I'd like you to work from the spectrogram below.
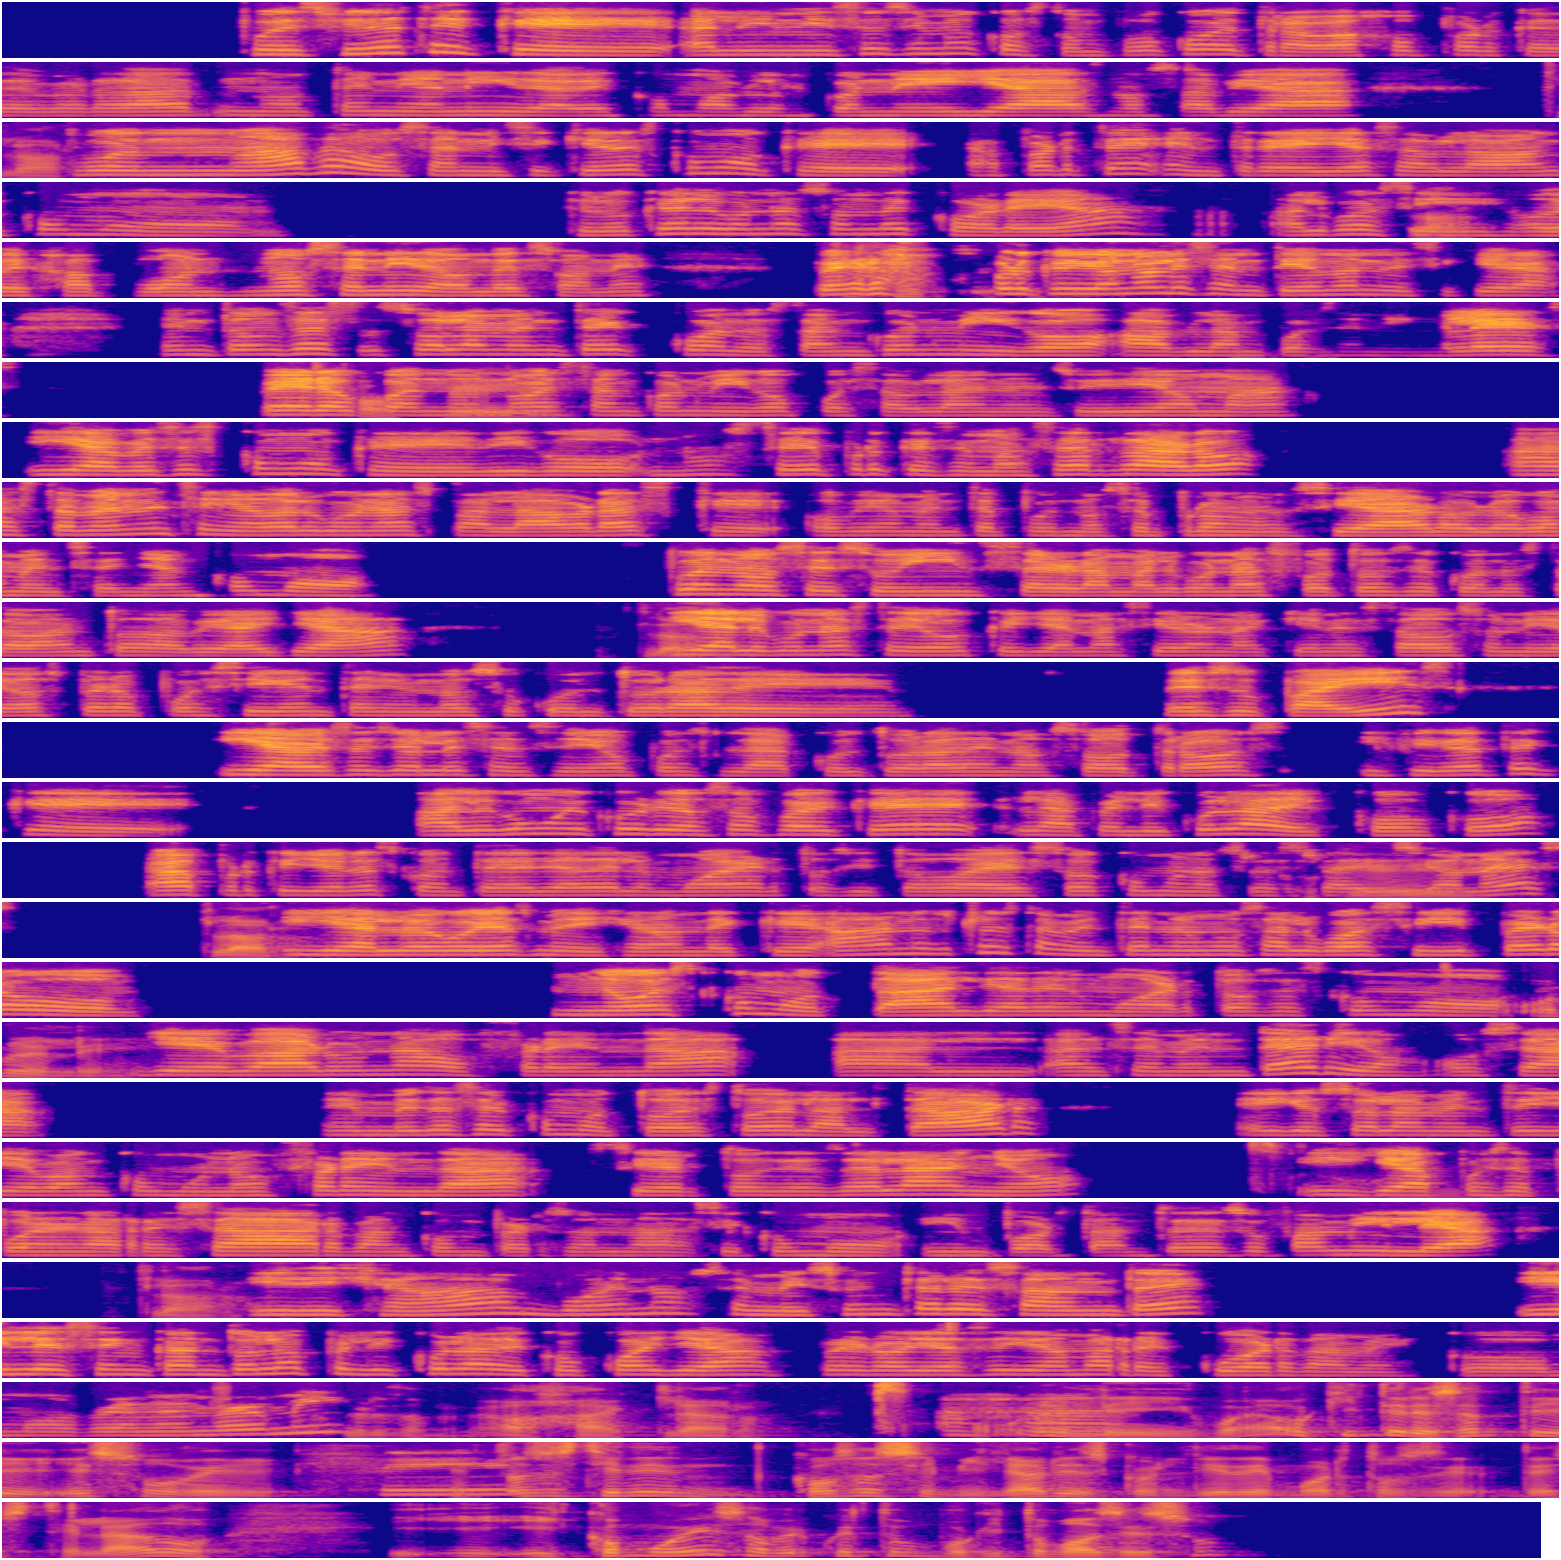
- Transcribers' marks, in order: laughing while speaking: "Okey"; other background noise
- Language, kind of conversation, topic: Spanish, podcast, ¿Cómo rompes el hielo con desconocidos que podrían convertirse en amigos?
